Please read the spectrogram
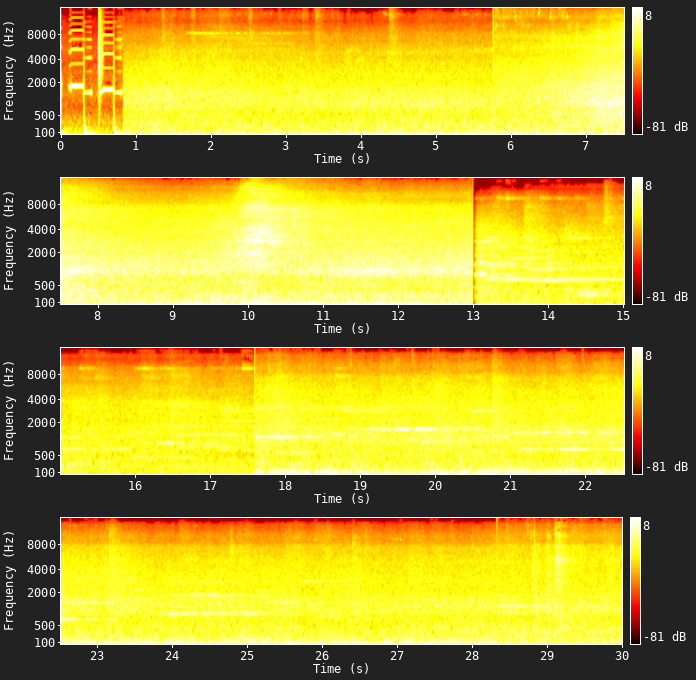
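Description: Ambient noise of a subway station concourse: a steady rumble, with a train passing that swells and fades in the first half, then echoing background noise with faint short tones. The sound changes abruptly several times, as separate recordings are cut together.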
